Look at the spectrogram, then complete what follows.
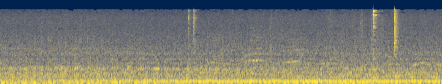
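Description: Small sharp clicks from a disassembled smartphone and metal tweezers being handled on a repair mat: a faint click a little before the middle and two crisp clicks close together near the end, over a steady low hum.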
